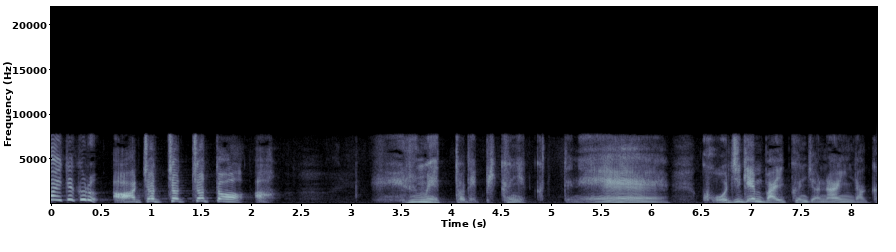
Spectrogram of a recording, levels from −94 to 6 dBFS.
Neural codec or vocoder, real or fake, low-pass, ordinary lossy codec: none; real; none; none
